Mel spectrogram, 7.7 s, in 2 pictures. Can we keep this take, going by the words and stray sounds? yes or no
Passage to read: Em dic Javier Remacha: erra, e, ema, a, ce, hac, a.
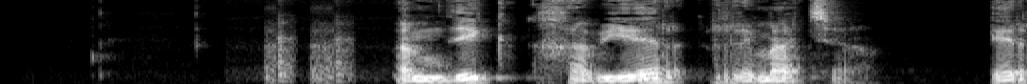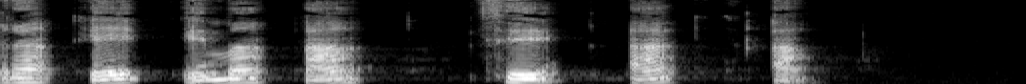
no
